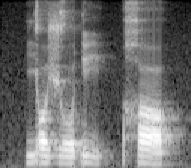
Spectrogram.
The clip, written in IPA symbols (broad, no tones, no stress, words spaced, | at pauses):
jɔʒoɗi | χɒ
